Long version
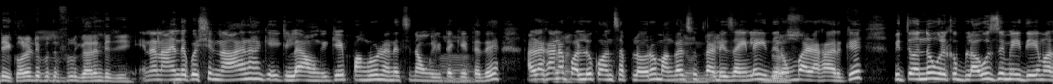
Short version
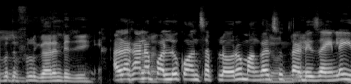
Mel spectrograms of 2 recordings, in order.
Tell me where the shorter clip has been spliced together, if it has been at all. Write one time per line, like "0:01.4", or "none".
0:01.0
